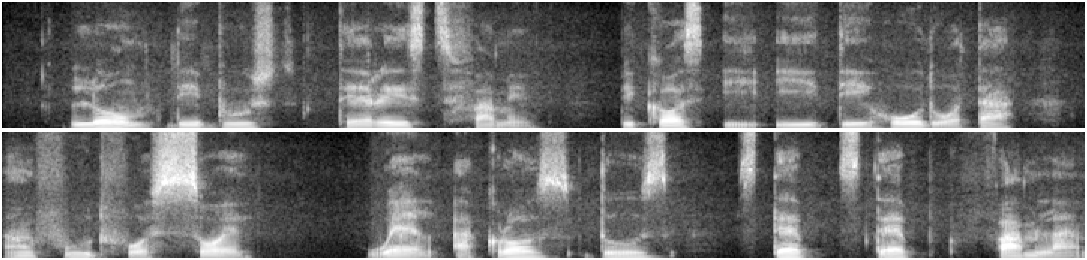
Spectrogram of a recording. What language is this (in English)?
Nigerian Pidgin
